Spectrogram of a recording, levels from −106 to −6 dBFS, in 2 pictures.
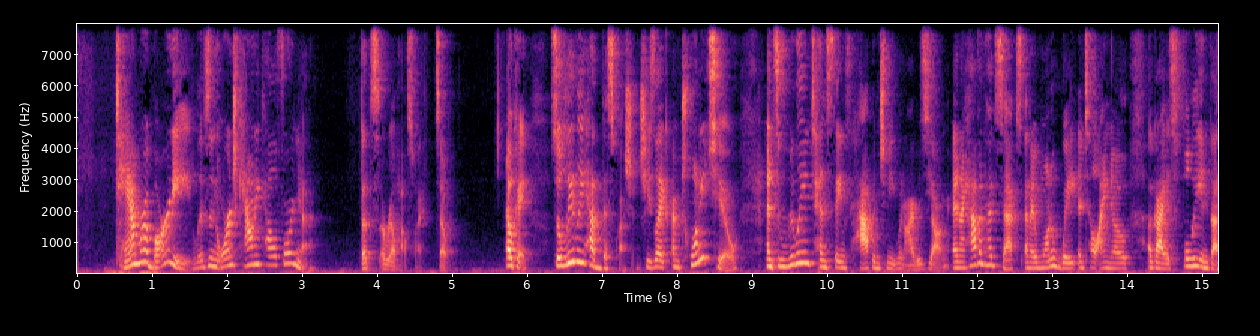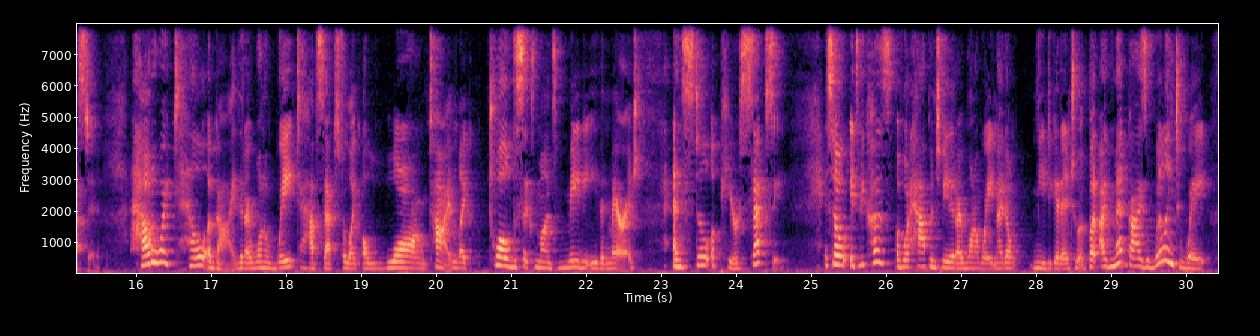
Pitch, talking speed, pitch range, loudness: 205 Hz, 220 wpm, 175-270 Hz, -24 LUFS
